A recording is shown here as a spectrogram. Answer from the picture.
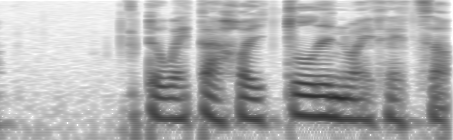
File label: "hoedl", Welsh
